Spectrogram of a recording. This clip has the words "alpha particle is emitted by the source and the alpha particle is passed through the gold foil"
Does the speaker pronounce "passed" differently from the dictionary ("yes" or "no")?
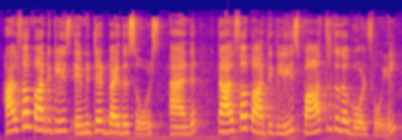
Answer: yes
